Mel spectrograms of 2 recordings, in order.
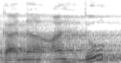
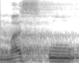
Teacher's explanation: Beda ya antara hamzah sama ain. Ain di sini di tengah-tengah tenggorokan wasul halqi, hamzah itu di bawah tenggorokan.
